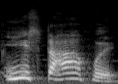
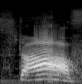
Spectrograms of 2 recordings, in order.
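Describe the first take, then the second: First: An extra vowel sound comes before the s. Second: The word starts directly with the s sound. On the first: The speaker calls it wrong. "आपको लग रहा है ई स्टाफ, ई स्टाफ थोड़ी होता है" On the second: The speaker calls it right. "वो ई नहीं, आधा सा है"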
